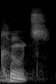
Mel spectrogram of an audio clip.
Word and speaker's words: Kuntz: Tell me how you say yours. – Kuntz. – Kuntz, okay. – Yeah. It's spelled in a funky way, and the first day of school was a little tough for me always.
